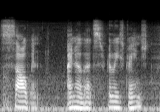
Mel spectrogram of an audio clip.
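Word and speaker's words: Samhain: it it's actually pronounced sawin I know that's really strange like sawin we don't pronounce this m and we don't this pronounce this H instead we have like this W sound in the middle so it's Sinn okay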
